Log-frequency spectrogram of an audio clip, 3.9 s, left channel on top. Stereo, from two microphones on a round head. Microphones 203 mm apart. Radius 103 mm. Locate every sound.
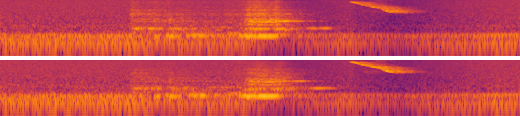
1.0 s a squeak: 55° left (ahead or behind), 3.5 m
2.6 s a bird: 20° right (ahead or behind), 7.5 m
